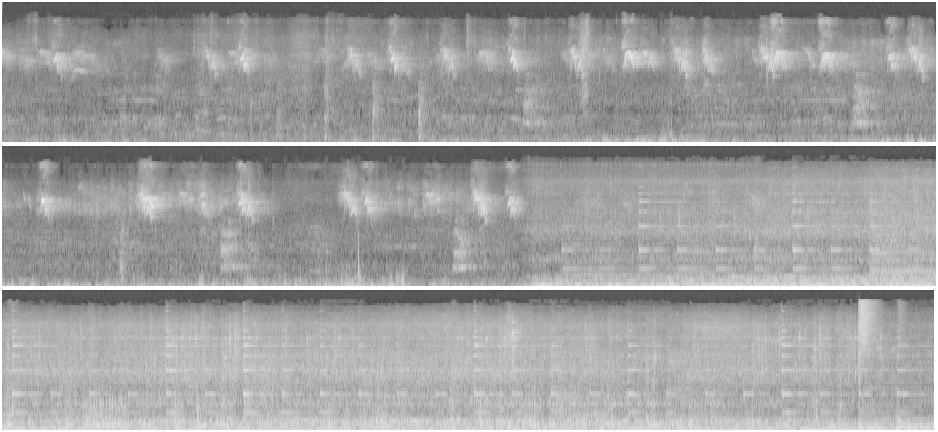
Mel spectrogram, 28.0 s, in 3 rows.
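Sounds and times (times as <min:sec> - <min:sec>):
wind rumble on microphone: 0:06.0 - 0:07.1, 0:08.8 - 0:28.0
background music: 0:14.6 - 0:28.0.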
